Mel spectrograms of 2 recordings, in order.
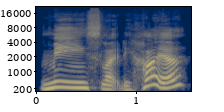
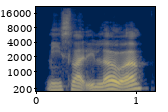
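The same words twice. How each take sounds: First: A little higher, lifting on the last word; your own voice, pitched slightly up. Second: Your own voice in a lower register; a notch down in pitch; slightly lower voice. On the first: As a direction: nudge your own voice up a bit. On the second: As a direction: drop your own voice a little. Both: Shown as a demonstration.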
